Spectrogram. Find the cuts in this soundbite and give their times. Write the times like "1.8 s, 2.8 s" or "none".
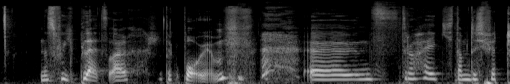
none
